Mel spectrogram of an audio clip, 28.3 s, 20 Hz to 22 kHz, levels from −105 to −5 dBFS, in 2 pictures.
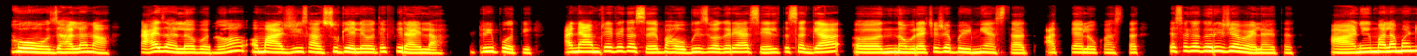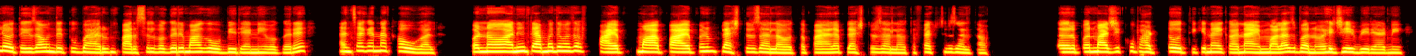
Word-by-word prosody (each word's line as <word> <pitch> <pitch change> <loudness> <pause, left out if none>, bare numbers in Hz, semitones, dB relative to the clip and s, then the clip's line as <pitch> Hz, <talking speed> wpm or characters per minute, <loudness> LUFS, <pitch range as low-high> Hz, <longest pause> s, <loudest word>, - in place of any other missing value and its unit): हो. 235 -5 +4
झालं 215 +3 +1
ना, 220 -6 0 0.4
काय 250 +6 +4
झालं 215 -6 0
बरं 225 +7 -3
माझी 230 0 +2
सासू 235 0 0
गेले 225 -2 +3
होते 225 +3 -1
फिरायला 200 -7 +1 0.4
ट्रिप 255 -1 -1
होती 200 -3 -2 0.3
आणि 245 +2 +3
आमच्या 255 +2 +3
इथे 280 +1 -1
कसं 270 -6 +1
आहे? 215 - +1
भाऊबीज 220 +1 -2
वगैरे 230 +1 -1
असेल 215 -3 -1
तर 250 - -4
सगळ्या 235 0 +3 0.2
अ, 215 -2 +1
नवऱ्याच्या 215 +1 0
ज्या 255 - +1
बहिणी 220 -1 0
असतात, 190 -3 -3 0.2
आत्या-लोक 210 -1 -5
असतात, 205 +1 -8
त्या 275 +6 -8
सगळ्या 295 +2 0
घरी 285 0 +3
जेवायला 225 -9 +1
येतात 190 0 -7 0.4
आणि 210 +3 +2
मला 255 +2 +5
म्हटले 300 +2 +4
होते, 235 -4 0
"जाऊन 255 +1 +1
दे, 240 - +1
तू 240 - -7
बाहेरून 220 -1 -1
पार्सल 215 +2 -2
वगैरे 240 +2 -1
मागव, 240 -2 +1
बिर्यानी 205 -2 -1
वगैरे 200 +7 -3 0.4
आणि 260 -1 +1
सगळ्यांना 300 0 0
खाऊ 255 -4 +1
घाल." 195 -1 -3 0.4
पण 250 +1 +2
आणि 260 +1 +6
त्यामध्ये 275 +1 +4
माझा 285 +2 +1 0.2
पाय 230 -2 +5 0.2
मा 240 -1 +6
पाय 230 -2 +7
पण 275 0 -1
प्लॅस्टर 240 -2 -3
झाला 220 -3 -1
होता. 190 +1 -6
पायाला 210 +1 +1
प्लॅस्टर 215 0 -5
झाला 210 -3 -3
होता. 190 0 -9
फ्रॅक्चर 225 +1 -6
झालता. 185 -2 -6 0.8
तर 230 0 +3
पण 250 - +1
माझी 245 0 +4
खूप 265 -3 -7
हट्ट 230 +1 -4
होती, 225 -4 0
की 230 - -4
नाही 230 -1 0
का 205 -1 -2
नाही 215 0 +3
मलाच 210 +4 +2
बनवायची 215 0 0
आहे 235 - +4
बिर्याणी 195 -2 -3
225 Hz, 175 wpm, -22 LUFS, 210-250 Hz, 0.8 s, पाय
